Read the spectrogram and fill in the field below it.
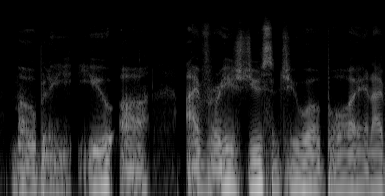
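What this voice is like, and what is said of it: Mystical bear character voice. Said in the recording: “He says it in a mystical bear voice though.”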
